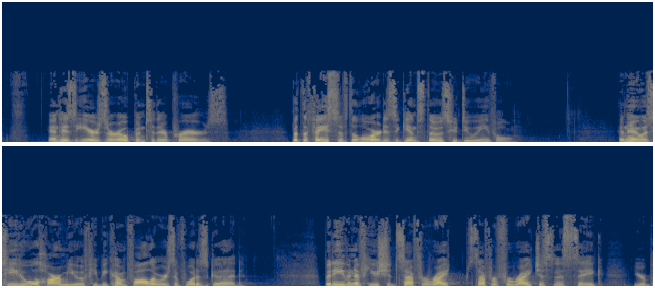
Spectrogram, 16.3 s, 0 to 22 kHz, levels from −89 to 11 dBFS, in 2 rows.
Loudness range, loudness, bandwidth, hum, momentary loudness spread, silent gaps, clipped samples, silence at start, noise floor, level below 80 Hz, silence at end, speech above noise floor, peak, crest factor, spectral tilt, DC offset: 5 LU; -22 LUFS; 11.5 kHz; none; 12 LU; none; under 0.1%; 0.6 s; -71 dBFS; -64 dBFS; 0 s; 49 dB; -4 dBFS; 20 dB; -5 dB/octave; under 0.1%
